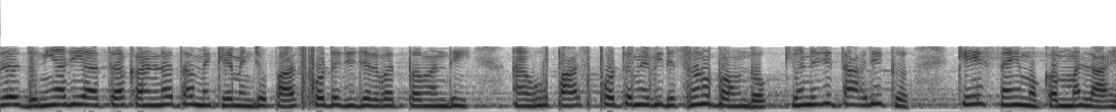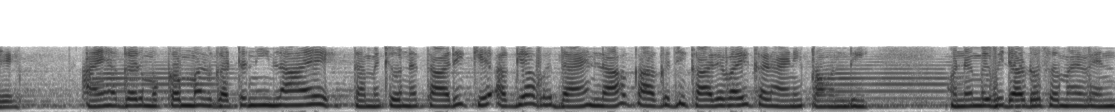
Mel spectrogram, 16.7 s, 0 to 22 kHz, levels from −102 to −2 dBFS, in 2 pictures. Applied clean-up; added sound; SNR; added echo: none; Trumpet; 15 dB; none.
